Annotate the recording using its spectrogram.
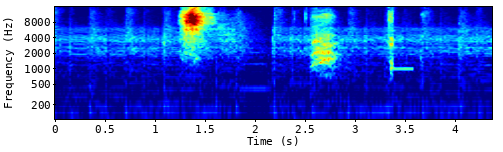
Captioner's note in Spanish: inhalación profunda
